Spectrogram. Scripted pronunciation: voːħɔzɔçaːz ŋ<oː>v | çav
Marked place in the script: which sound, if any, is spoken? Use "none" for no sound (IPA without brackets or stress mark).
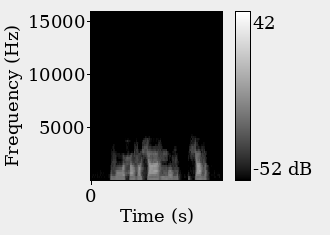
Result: o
